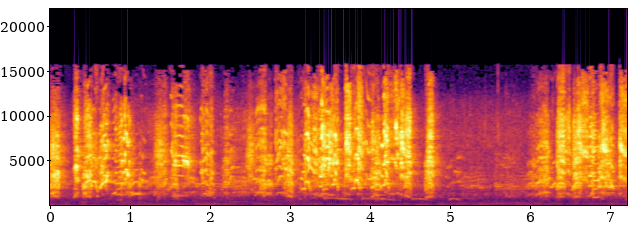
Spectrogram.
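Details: A noisy backyard feeding of lorikeets: a steady stream of piercing, scratchy screeches in rapid irregular bursts, briefly easing midway before building again.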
